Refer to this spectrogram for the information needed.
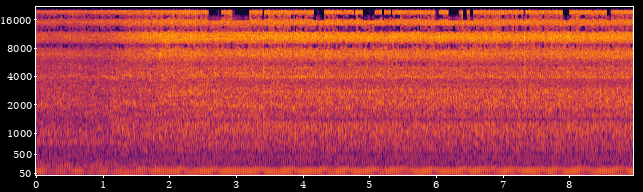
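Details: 2014 Yamaha MT-09 noticed on a ride: steady low idle after a blip, with a faint regular light ticking from the engine. Cause unclear; engine clicking at idle.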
